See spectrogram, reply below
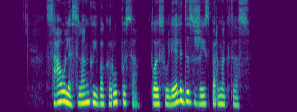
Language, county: Lithuanian, Klaipėda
